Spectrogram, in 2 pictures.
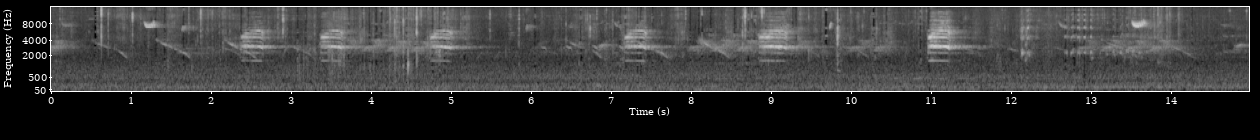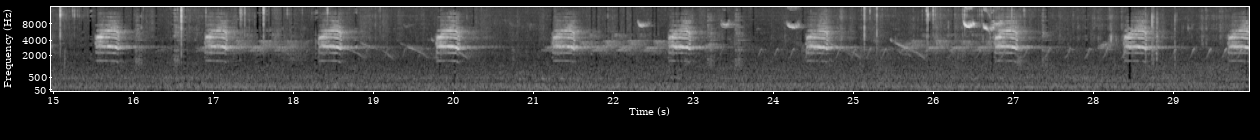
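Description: Backyard birds calling: short chirps repeated every second or two, some with a thin higher note above, over a faint steady outdoor background.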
